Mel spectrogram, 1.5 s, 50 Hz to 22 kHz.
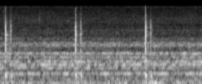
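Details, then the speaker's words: First startup of a VEVOR 27,200 BTU diesel air heater: crisp, even fuel-pump ticks at about twice per second over a low fan hum, starting apparently after the glow plug heats. Normal dosing-pump pulsing. "there it goes now fuel pump's ticking in I think it was waiting for the glow plug to heat up"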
